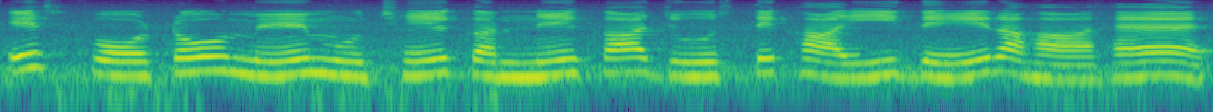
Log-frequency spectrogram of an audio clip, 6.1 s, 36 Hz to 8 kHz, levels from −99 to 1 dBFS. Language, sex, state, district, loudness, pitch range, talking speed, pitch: Hindi, female, Madhya Pradesh, Katni, -13 LUFS, 200-240 Hz, 110 wpm, 215 Hz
